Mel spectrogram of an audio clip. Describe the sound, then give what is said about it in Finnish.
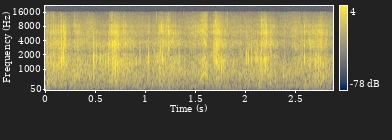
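Footsteps of people walking through residential inner courtyards in Pikku Huopalahti: soft, regular steps at an even pace, roughly two per second, faint over steady background hiss. “nyt kävellään.”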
